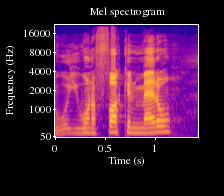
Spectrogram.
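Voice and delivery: fed-up, irritated, exasperated angry voice. Speaker acts out their reply to the third thanks for holding a door: retelling an angry retort. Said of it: "That's how angry we are".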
